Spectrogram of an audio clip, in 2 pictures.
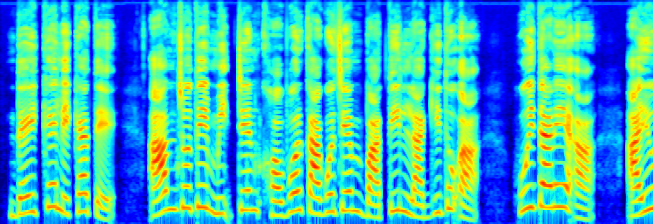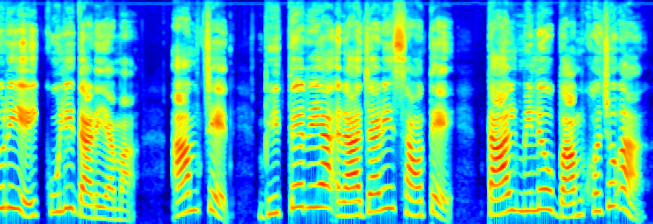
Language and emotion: Santali, neutral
